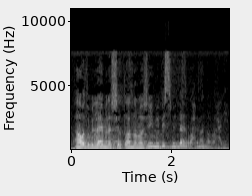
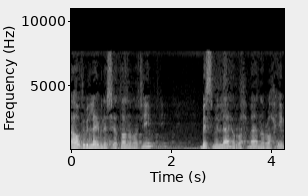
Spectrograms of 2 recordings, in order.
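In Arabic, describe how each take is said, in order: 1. الجملتان متصلتان بدون وقف. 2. يوجد وقف مع نفس يفصل بين الجملتين. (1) "وصلت الأول بالثاني" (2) "أقرأ وبعدين أقف وأخذ نفس"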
